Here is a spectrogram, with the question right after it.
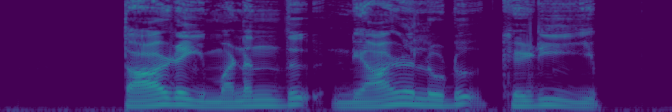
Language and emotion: Tamil, neutral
